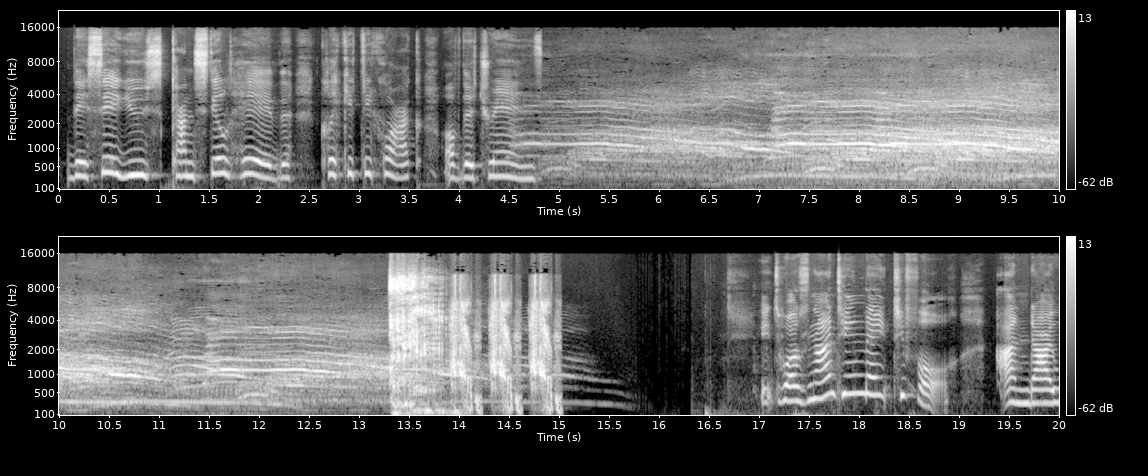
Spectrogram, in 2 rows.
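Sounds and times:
loud short bursts: 13.3 - 15.0.

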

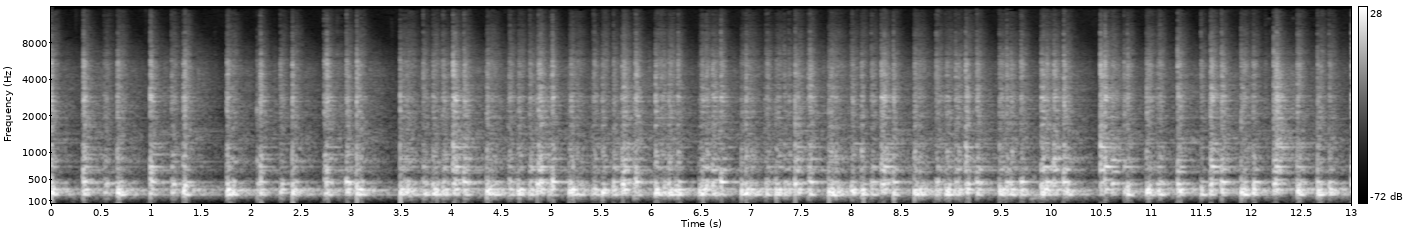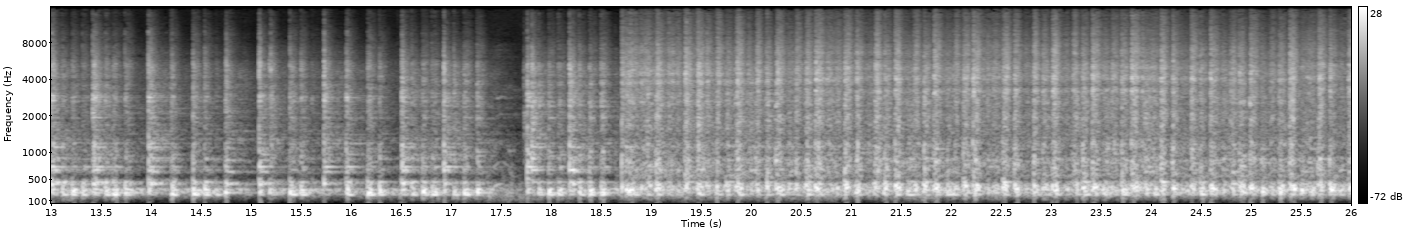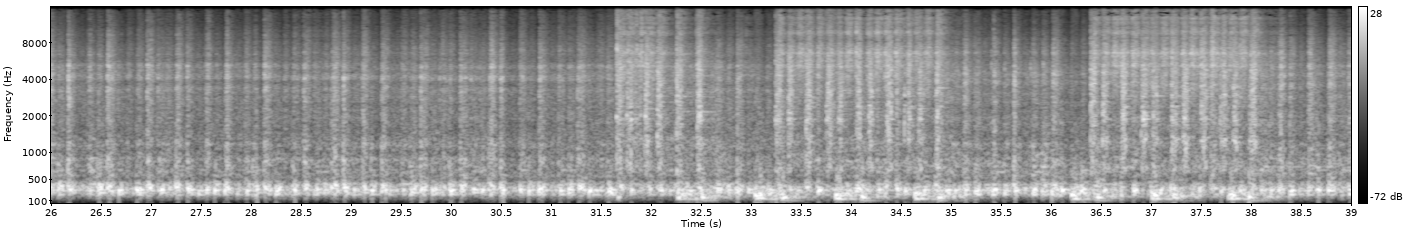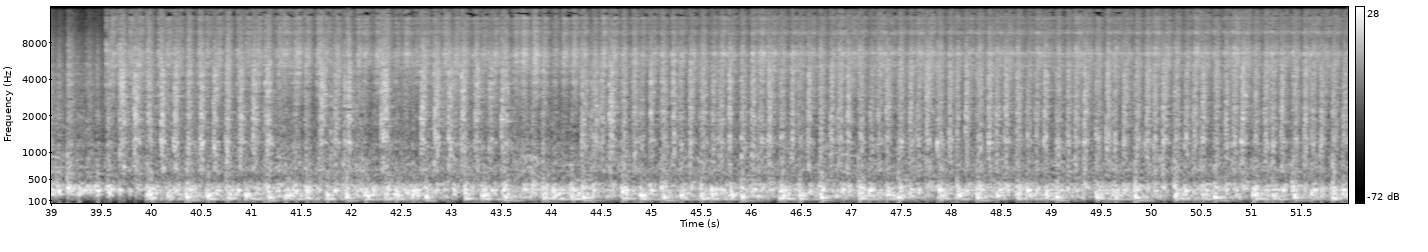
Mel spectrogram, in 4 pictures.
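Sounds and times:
samba drum band playing: 0.0 - 51.9
deep bass drum beats: 31.6 - 35.1.

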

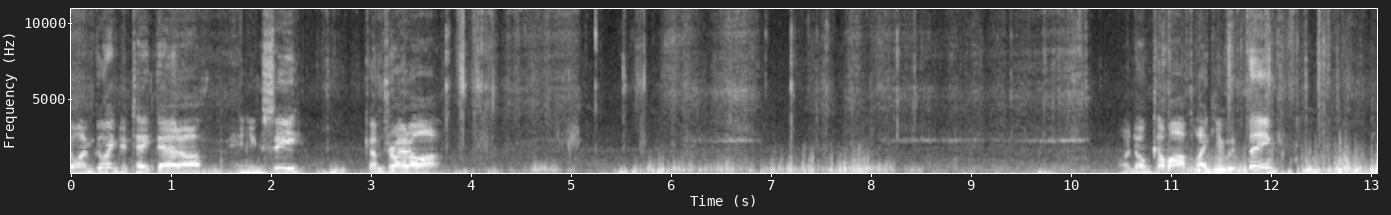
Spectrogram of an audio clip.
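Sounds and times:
knife blade scraping a wall: 3.8 - 10.2.

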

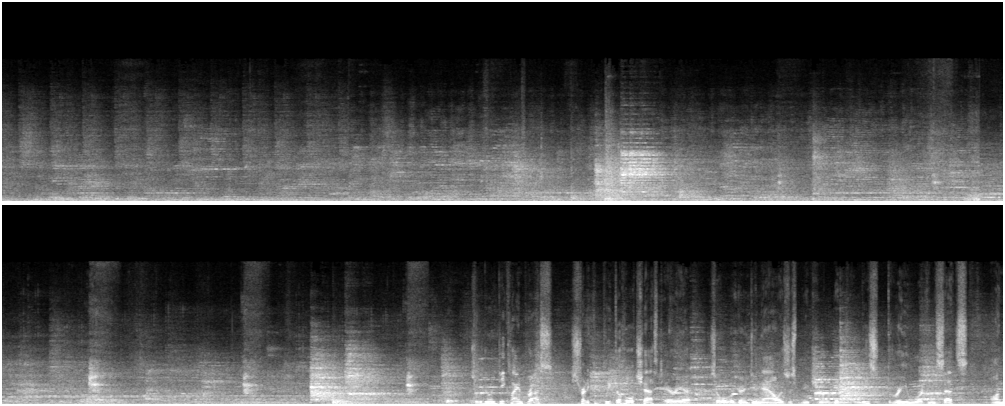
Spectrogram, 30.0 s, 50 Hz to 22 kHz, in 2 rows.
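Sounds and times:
background music: 0.0 - 30.0.

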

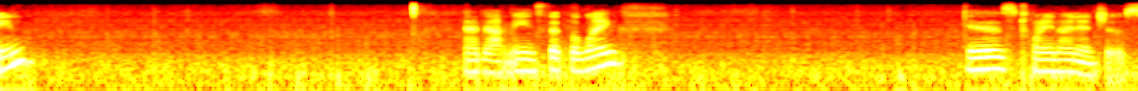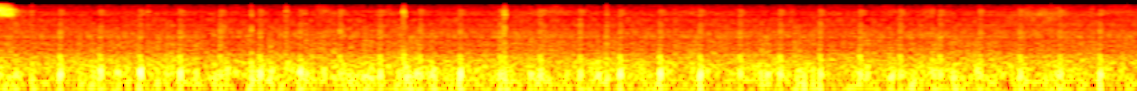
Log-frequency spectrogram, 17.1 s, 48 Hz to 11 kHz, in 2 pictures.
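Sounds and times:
stylus tapping and rubbing: 8.6 - 17.0.

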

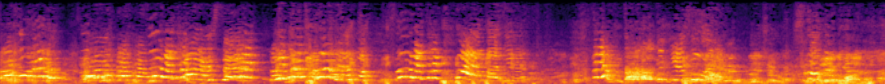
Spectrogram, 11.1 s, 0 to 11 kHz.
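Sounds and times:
people laughing along: 0.0 - 9.3, 10.0 - 11.0.

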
